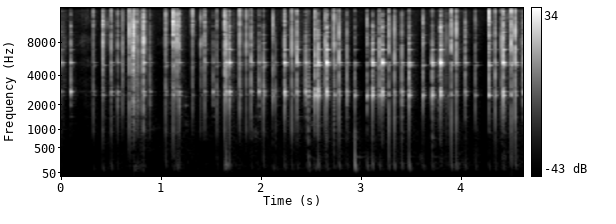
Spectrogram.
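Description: A ribbed, textured green glass bottle or decanter, hand-sized, hollow and apparently empty, is held close and tapped and scratched with long acrylic nails. About thirty quick, dry clicks and clinks follow in a rapid, uneven run. They are bright and high with almost no low end, and each dies away almost instantly.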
